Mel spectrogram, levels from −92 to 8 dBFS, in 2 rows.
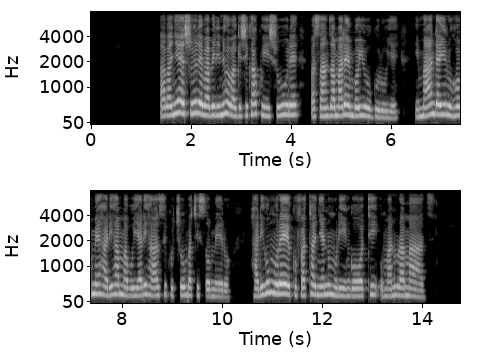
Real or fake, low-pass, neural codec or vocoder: real; 7.2 kHz; none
